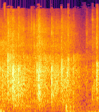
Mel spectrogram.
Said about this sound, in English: Oh, clap your hands unto Him. Come on, somebody.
